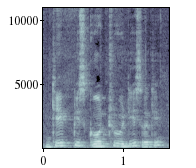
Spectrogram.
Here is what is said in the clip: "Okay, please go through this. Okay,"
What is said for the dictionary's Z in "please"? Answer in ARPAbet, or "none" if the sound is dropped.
S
